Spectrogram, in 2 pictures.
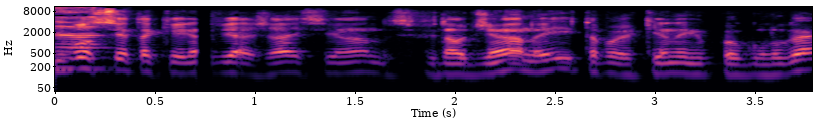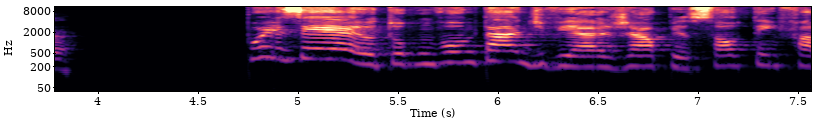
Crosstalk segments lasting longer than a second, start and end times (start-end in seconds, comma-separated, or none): none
